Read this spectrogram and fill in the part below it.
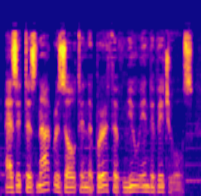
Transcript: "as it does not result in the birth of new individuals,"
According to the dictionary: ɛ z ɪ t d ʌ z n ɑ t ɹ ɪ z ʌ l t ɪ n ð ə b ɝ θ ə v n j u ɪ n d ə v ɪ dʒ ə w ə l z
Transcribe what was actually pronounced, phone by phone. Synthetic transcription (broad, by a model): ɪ z ɪ t d ʌ z n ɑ t ɹ ɪ z ʌ l t ɪ n ð ə b ɝ θ ə v n j u ɪ n d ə v ɪ dʒ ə w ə l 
